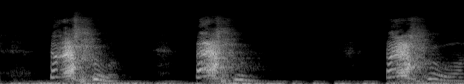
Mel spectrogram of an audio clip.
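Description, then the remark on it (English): Three loud sneezes spaced roughly a second and a half apart, each a sharp burst over a faint low background hum, with no talking in between. “I might sneeze and we'll get into God's word.”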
